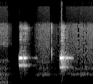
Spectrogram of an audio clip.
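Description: Two short, clear phone keypad tones beep a moment apart, each a crisp electronic dual-tone press, with faint quiet sounds between them.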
